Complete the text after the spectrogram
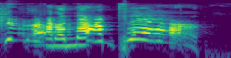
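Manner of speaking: very high, shrill, shrieking furious scream. A game master voicing a salamander NPC at the players, screaming. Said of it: "she screams at you and says".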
